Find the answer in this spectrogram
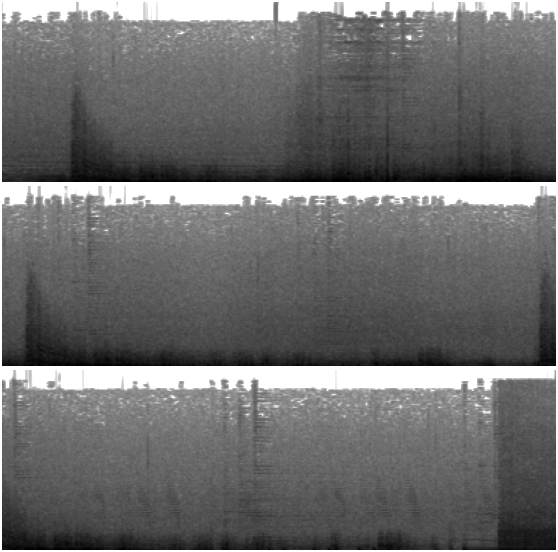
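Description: Thunderstorm: steady heavy rain with three loud thunder claps, about a second in, about seven seconds in and near fourteen seconds, each fading into a rumble.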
